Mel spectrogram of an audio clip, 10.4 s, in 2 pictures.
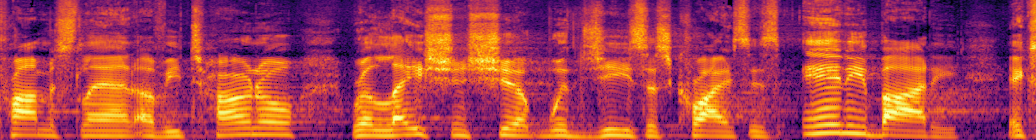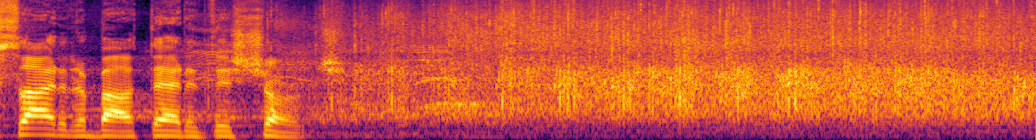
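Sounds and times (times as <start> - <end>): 
speech: 0.0 - 7.1
light scattered applause, golf claps: 6.7 - 10.3.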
